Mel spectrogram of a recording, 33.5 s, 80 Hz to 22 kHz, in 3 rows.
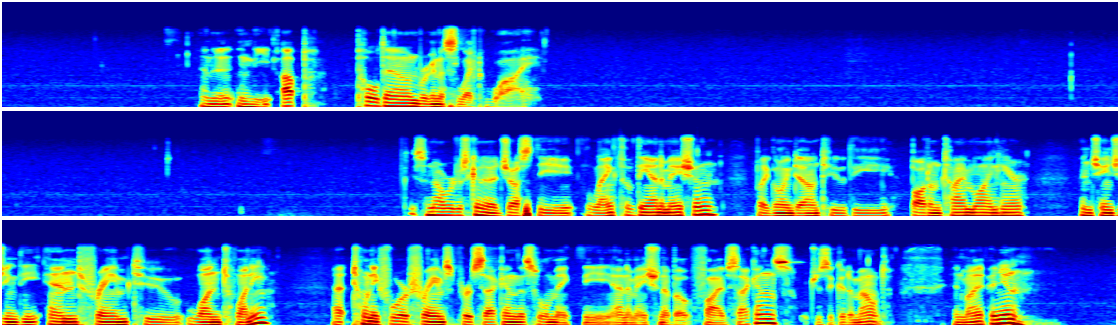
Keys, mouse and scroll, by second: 3.1-5.5 drag, 20.6-28.5 drag.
